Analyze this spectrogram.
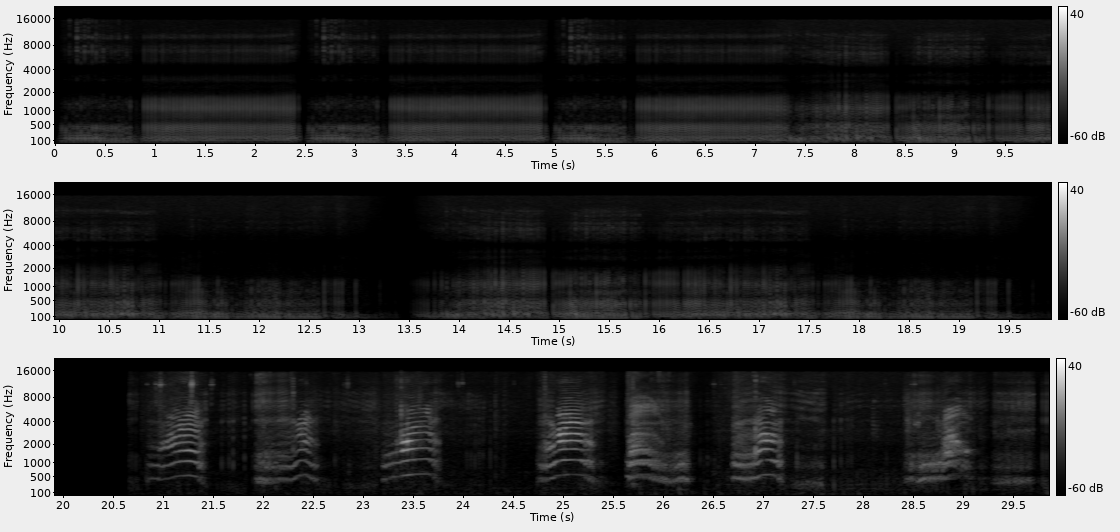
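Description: Cat purring in long stretches broken by short pauses. After a brief silence about two-thirds of the way through, a cat meows repeatedly in short calls that rise and fall, about one a second.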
